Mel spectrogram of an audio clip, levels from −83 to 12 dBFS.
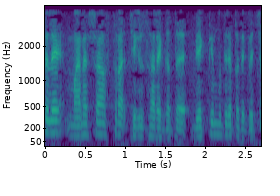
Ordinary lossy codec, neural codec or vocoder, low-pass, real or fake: none; none; 3.6 kHz; real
